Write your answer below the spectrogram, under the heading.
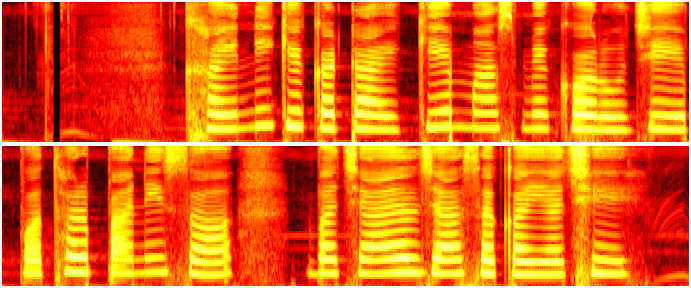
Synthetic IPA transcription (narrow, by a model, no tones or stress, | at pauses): kʰəɪnikekəʈajkemasmekəɾud͡ʒepət̪ʰəɾpanisə̃bət͡ʃaeld͡ʒasəkəjət͡ʃʰe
